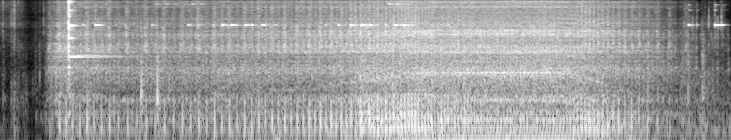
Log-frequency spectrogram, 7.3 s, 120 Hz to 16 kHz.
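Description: A 1980s Nissan generator engine, unused for ten years and running on brake cleaner, sputters to life up close and runs with a rough, rapid knocking chug that swells a little, then fades near the end.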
